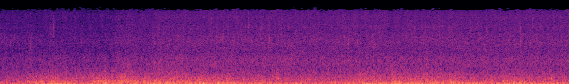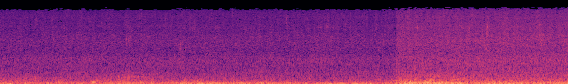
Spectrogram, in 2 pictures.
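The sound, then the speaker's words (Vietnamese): Heavy rain hammers a tiled roof in a thunderstorm: a dense, unbroken roar of drops throughout, with deep, low thunder rumbling beneath and a louder surge near the end. “Tiếng sấm đùng đục vang lên, kéo theo đó là tiếng mưa lộp bộp rào rào hắt trên mái ngói. Mưa to lắm”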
